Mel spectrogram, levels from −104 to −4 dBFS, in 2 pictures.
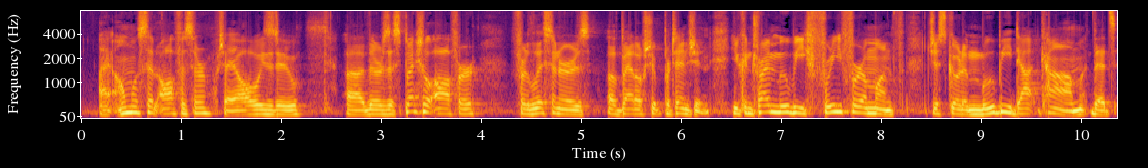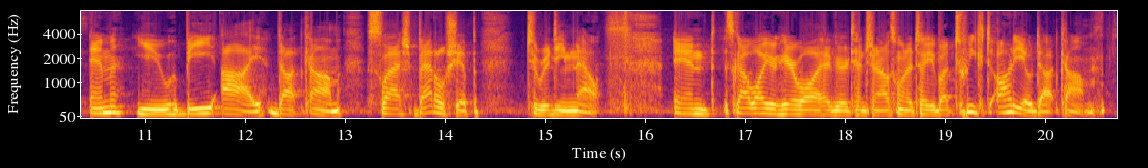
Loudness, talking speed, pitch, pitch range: -15 LUFS, 155 wpm, 140 Hz, 125-170 Hz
